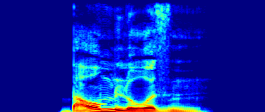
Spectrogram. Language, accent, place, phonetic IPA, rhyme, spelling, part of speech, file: German, Germany, Berlin, [ˈbaʊ̯mloːzn̩], -aʊ̯mloːzn̩, baumlosen, adjective, De-baumlosen.ogg
- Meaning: inflection of baumlos: 1. strong genitive masculine/neuter singular 2. weak/mixed genitive/dative all-gender singular 3. strong/weak/mixed accusative masculine singular 4. strong dative plural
